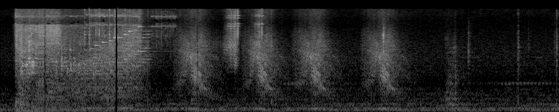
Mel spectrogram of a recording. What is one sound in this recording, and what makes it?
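Small studs jingle as they are picked up.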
